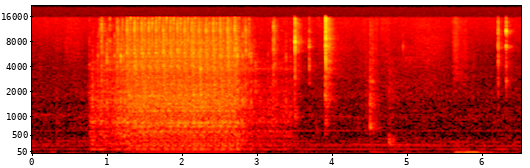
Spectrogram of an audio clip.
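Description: Domestic sewing machine running for about two seconds, starting about a second in, stitching a short seam through the fabric pieces. Then a few light clicks.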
